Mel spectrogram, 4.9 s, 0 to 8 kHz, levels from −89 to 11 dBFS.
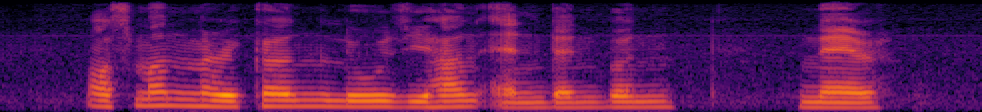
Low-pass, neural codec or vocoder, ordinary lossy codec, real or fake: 7.2 kHz; none; Opus, 32 kbps; real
